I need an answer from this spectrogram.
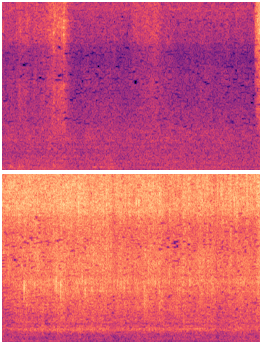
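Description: Marinated soya chunks (meal maker) deep-frying in hot oil in a kadai: quiet at first, then about halfway through a sudden loud, steady sizzle as the chunks go into the oil and bubble.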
